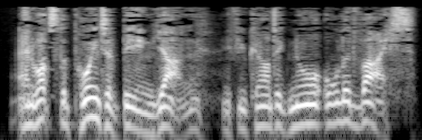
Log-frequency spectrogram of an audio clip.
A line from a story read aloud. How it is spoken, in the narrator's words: Master Hurricane grumbled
